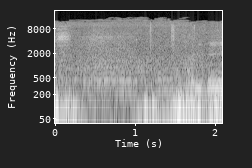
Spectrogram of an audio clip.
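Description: A flying insect buzzing near the microphone, heard as a faint steady hum over low outdoor rumble.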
